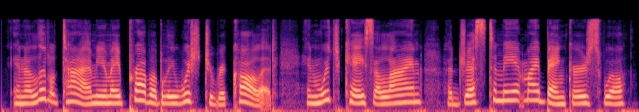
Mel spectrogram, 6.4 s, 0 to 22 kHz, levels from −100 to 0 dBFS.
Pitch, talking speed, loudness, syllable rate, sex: 250 Hz, 215 wpm, -17 LUFS, 5.3 syllables/s, female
